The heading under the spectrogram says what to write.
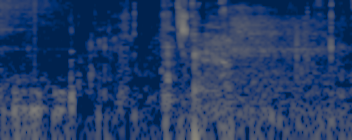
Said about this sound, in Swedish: Det är ju parmesanost, men det är ju ingen parmesanostmacka detta. Jag vet inte. Fan, jag måste ta en tugga till, vänta.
